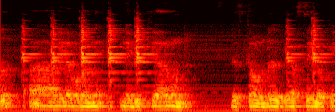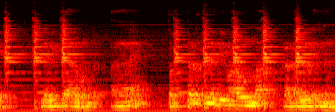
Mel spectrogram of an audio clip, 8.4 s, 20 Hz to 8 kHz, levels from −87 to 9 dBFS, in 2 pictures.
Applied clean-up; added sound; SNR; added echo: none; Electric guitar; 11 dB; reverberation time 0.6 s.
